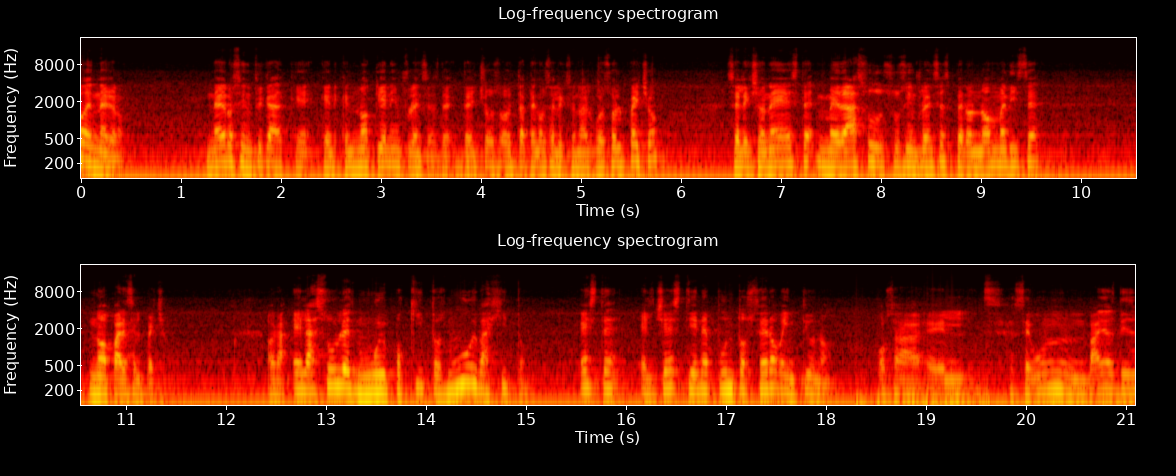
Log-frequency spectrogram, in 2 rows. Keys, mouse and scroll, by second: 1.4 right click, 3.4 middle click, 5.3 shift+middle click, 14.1 right click.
